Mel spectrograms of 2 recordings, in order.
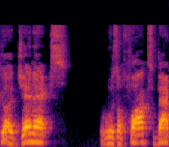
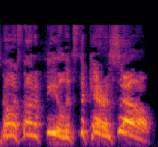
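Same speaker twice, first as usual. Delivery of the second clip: mock tv detective shout; 12 semitones higher than usual. The actor mocks an old TV cop, shouting. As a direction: bark it like a cheesy seventies detective.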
